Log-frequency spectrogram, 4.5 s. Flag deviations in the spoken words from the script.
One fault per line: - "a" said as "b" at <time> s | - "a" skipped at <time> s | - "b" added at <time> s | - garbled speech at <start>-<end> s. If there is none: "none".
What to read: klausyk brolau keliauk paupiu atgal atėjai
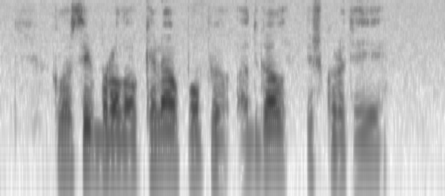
- "iš kur" added at 3.1 s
